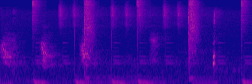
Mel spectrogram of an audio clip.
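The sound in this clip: Dogs barking: a handful of short, sharp barks and yips come in an irregular string, each one a quick bright burst with gaps of quieter background between them.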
